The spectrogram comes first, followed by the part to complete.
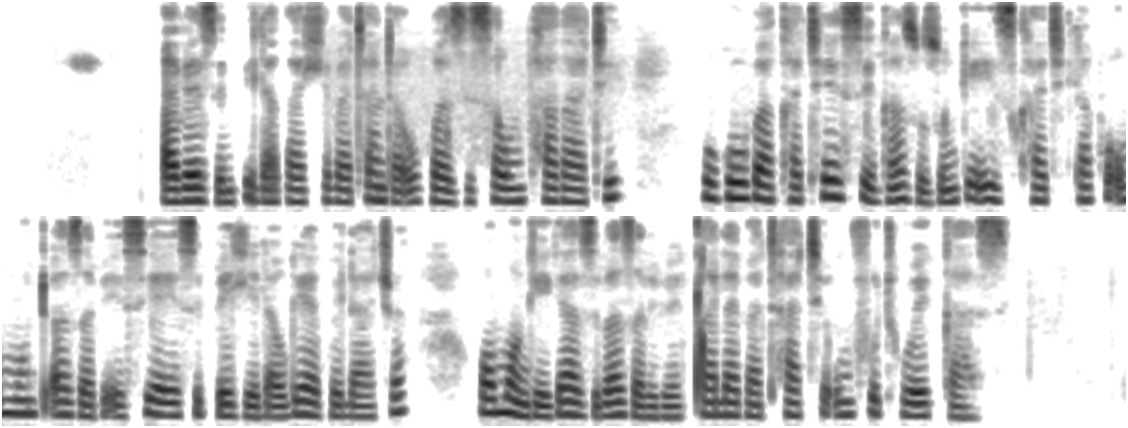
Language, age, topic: North Ndebele, 36-49, health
